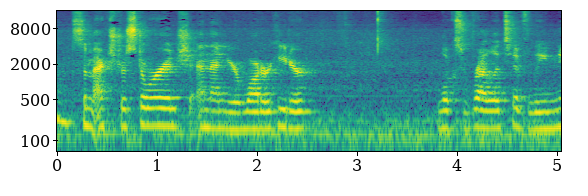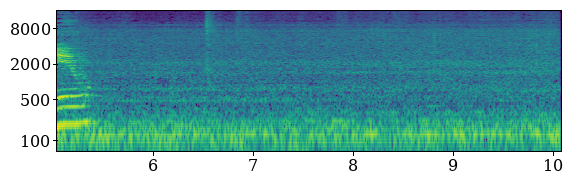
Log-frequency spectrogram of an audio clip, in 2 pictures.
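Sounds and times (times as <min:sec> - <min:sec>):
faint hum: 0:00.0 - 0:10.0
low rumble and hiss: 0:00.0 - 0:10.0.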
